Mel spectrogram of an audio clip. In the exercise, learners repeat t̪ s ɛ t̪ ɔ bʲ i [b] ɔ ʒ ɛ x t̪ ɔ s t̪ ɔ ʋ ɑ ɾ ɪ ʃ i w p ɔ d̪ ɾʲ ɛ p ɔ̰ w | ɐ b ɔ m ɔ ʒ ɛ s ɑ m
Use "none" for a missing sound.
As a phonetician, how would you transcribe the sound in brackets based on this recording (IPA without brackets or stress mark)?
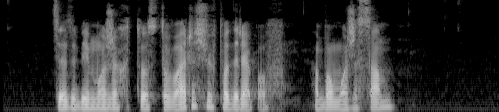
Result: m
